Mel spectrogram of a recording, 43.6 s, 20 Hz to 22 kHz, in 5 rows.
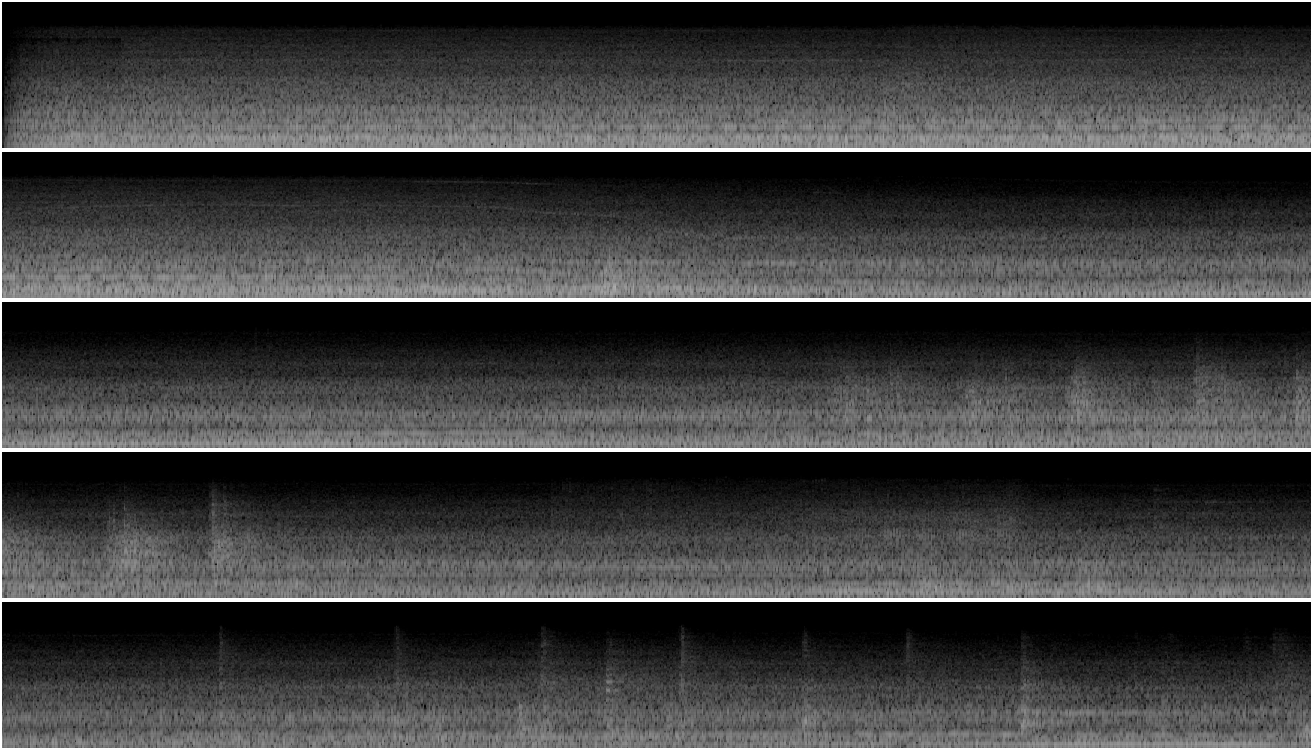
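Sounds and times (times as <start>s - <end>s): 
construction crane engine hoisting at various engine speeds: 0.0s - 43.6s.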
